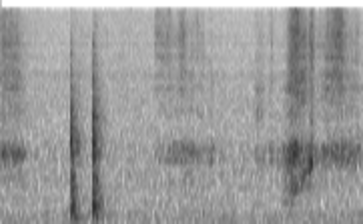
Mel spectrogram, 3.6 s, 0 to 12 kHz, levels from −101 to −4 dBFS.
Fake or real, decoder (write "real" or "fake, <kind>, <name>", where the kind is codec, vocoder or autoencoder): real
